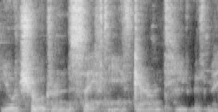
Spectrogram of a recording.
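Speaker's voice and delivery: hushed whisper, breath only. A tabletop player speaks in character during a persuasion check, whispering. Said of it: "as a whispered one".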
